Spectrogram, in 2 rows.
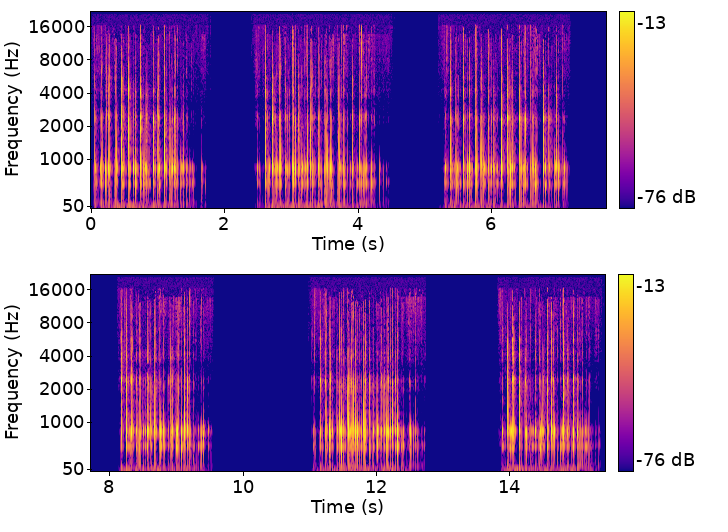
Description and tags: Dice (1) shake in cup
The name describes what it is: eg. Dice (3) in cup on table = Three dice are put in a cup which stands on a table.
The sounds were all recorded by me and were to be used in a video game, but I don't think they were ever used, so here they are. Take them! Use them!
dice, die, foley, game, yatzy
